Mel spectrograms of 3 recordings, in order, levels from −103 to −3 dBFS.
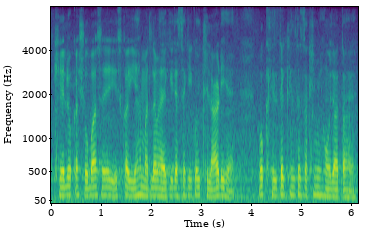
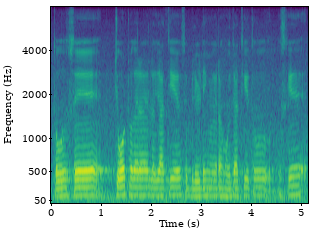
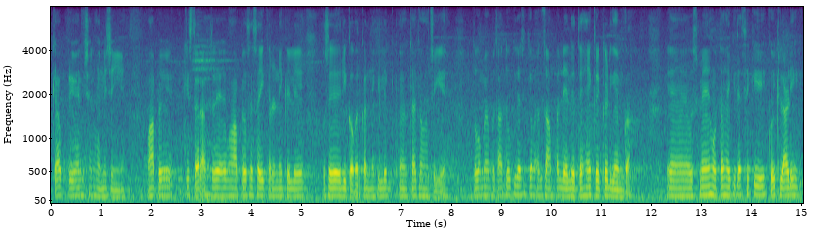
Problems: constant background noise, background conversations at intervals, low volume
